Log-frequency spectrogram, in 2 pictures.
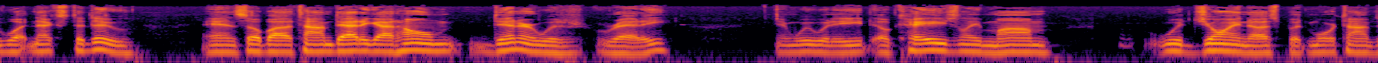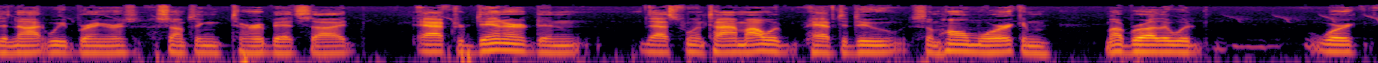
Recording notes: Due to the lock down we aren't EXACTLY on a trail, however my front porch and the 12 feet mic cords did the trick. Welcome to my front porch, the beautifully LOUD birds, and a story of renewal.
